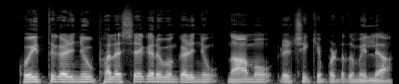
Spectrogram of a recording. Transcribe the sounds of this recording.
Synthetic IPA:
ko̞jt̪ːɨkɐɻiɲːupʰɐlɐɕeːkɐɾɐʋɐmkɐɻiɲːunaːmoːɾe̞ʈʂikʲːɐpːe̞ʈːɐðumilːɐ

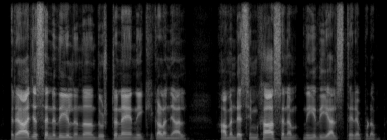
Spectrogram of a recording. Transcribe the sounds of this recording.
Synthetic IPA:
ɾaːd͡ʑɐsɐnːɐðijilninːɨd̪uʂʈɐne̞niːkʲːikːɐɭɐɲːaːl | ɐ̰ʋɐnde̞simhaːsɐnɐmniːðijaːlst̪ʰiɾɐpːeɽum

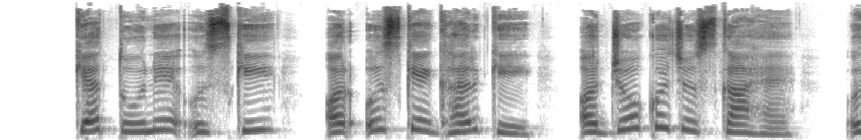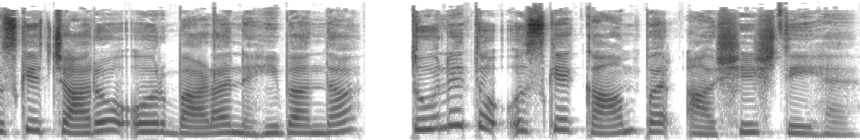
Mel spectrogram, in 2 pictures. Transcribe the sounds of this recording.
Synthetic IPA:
kjaːt̪uːneʔʊski | ɔːɾʊskeɡʱɐɾki | ɔːɾd͡ʒoːkʊt͡ʃʰʊskaɦɛː | ʊsket͡ʃaːɾõʔɔːɾbaːɽanɐɦĩbãːnd̪aː | t̪uːnet̪oʔʊskekaːmpɐɾaːʃiːʃd̪iːɦɛ̃ː

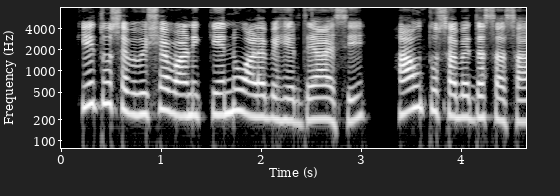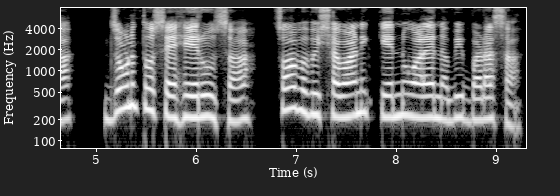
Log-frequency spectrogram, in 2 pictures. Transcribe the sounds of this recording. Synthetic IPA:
kit̪ʊsɛbʱɐʋɪʃjəʋãːɽ̃ikeːɾnũaːɭɛbɛɦeːɾd̪ɛaːɛsi | hãːũt̪ʊsabɛd̪ɐsasa | d͡zʊɽ̃t̪ʊsɛɦeːɾuːsa | sɔbʱɐʋɪʃjəʋaːɽ̃ikeːɾnũaːɭɛnɐ̃bʱibɐɽasaː

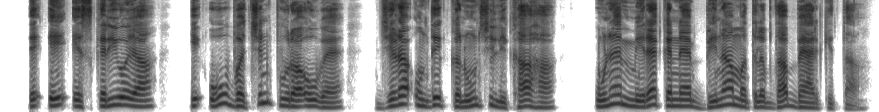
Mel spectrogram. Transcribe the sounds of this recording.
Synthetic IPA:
t̪eʔeːʔeːskɐɾioːja | kioːʋɐt͡ʃənpʊɾaɦʊʋɛ | d͡ʒeːɽaʔʊ̃nd̪ekɐnuːnt͡ʃlɪkʰaɦa | ʊɽ̃ɛ̃meːɾɛkɐnːɛbɪnamɐt̪ləbd̪abɛːɾkɪt̪ːa̰ː

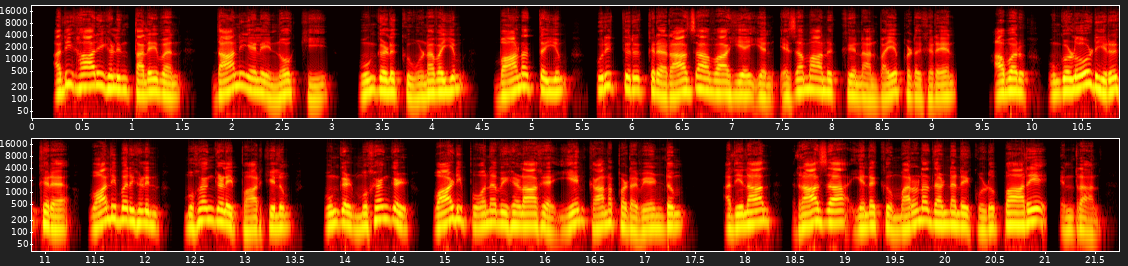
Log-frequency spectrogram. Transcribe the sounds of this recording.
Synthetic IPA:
ɐðɪɣaːɾɪɣɐɭɪnt̪ɐlɐɪʋɐn | d̪aːnɪjɐlɐɪnoːkːi | ʊŋɡɐɭɯkːɯʊɳɐʋɐjɯm | baːnɐt̪ːɐjɯm | kʊrɪt̪ːɪɾɯkːɪrɐɾaːd͡ʒaːʋaːɣɪjɐɛnɛd͡ʒɐmaːnɯkːɯnaːnbɐjɐpːɐɽɯɣɪreːn | ɐʋɐɾ | ʊŋɡɐɭoːɽɯɪɾɯkːɪrɐ | ʋaːlɪbɐɾɣɐɭɪn | mʊɣɐŋɡɐɭɐɪpːaːɾkɪlɯm | ʊŋɡɐɭmʊɣɐŋɡɐɭ | ʋaːɽipːoːnɐʋɐɪɣɐɭaːɣɐeːnkaːnɐpːɐɽɐʋeːɳɖɯm | ɐðɪnaːl | ɾaːd͡ʒaːɛnɐkːɯmɐɾɐɳɐd̪ɐɳɖɐnɐɪkːɔɽɯpːaːɾeːɛndra̰ːn

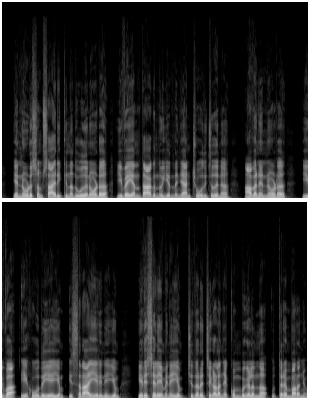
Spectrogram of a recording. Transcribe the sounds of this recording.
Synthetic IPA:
e̞nːo̞ːɽɨsɐmsaːɾikʲːunːɐd̪uːðɐno̞ːɽɨ | iʋɐe̞nd̪aːɣunːue̞nːɨɲaːnt͡ɕo̞ːd̪it͡ɕːɐðinɨ | ɐʋɐne̞nːo̞ːɽɨ | iʋɐje̞huːd̪ɐje̞jumisraːje̞ːline̞jum | je̞ɾuɕɐle̞ːmine̞jumt͡ɕiðɐrit͡ɕːɨkɐɭɐɲːɐko̞mbuɣɐɭenːɨut̪ːɐɾɐmpɐrɐɲːu

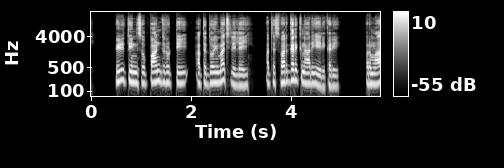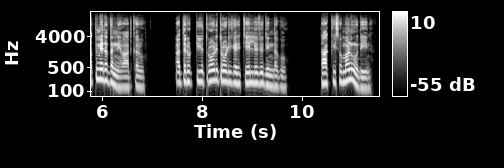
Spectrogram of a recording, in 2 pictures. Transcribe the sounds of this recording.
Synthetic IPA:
pʰɪɾit̪ɪnisopɐ̃ɲd͡ʒɾoːʈːiɐt̪ɛd̪oːimɐt͡ʃʰlileːi | ɐt̪ɛsʋɐɾɡaɾikɐnaːɾiɦeːɾikɐɾi | pɾɐmaːt̪mɛ̃ɾad̪ʱɐnjəʋaːd̪kɐɾu | ɐt̪ɛɾoːʈːijot̪ɾoːɽit̪ɾoːɽik̬ɐɾit͡ʃeːlːed͡ʒod̪ɪ̃nd̪aɡoː | t̪aːkisomɐɽ̃uõd̪iɦɪn

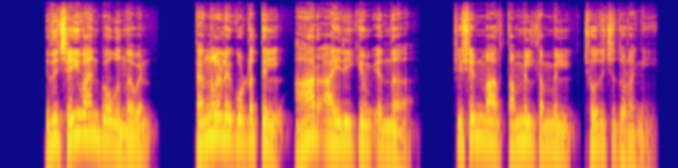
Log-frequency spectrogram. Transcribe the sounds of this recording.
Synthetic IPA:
iðɨt͡ɕe̞jʋaːnp̬o̞ːɣunːɐʋɐn | t̪ɐŋːɐɭuɽe̞kuːʈ̬ːɐt̪ːilaːraːjiɾikʲːumʔe̞nːɨ̰ | ɕiʂɐnmaːrt̪ɐmːilt̪ɐmːilt͡ɕo̞ːd̪it͡ɕːut̪uɽɐŋːḭ

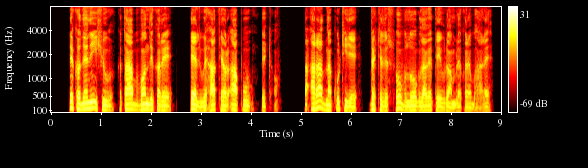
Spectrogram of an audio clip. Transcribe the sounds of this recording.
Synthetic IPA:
t̪eːkʰɔd̪ɛːnijiːʃukɐt̪aːbːɐ̃nd̪kɐɾɛ | pɛːluɛɦaːt̪ʰɛɔːɾaːpubeːʈʰɔ̰ | t̪aʔaːɾaːd̪nakʊʈʰid̪ɛ | bɛːʈʰɛd̪ɛsobloːɡlaːɡɛt̪eːuɾãːmbɭɛkɐɾɛbʱa̰ːɭɛ

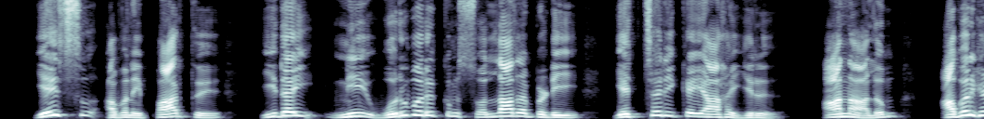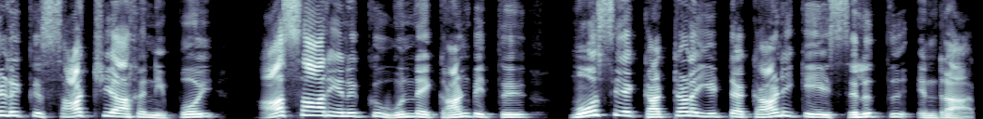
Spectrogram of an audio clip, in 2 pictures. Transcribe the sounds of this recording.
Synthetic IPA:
jeːsɯʔɐʋɐnɐɪpːaːɾt̪ɯ | ɪðɐɪniːɔɾɯʋɐɾɯkːɯmsɔlːaːðɐpːɐɽi | ɛt͡ʃːɐɾɪkːɐjaːɣɐɪɾɯ̰ | aːnaːlɯm | ɐʋɐɾɣɐɭɯkːɯsaːʈ̚t͡ʃɪjaːɣɐniːpːoːj | aːsaːɾɪjɐnɯkːɯʊnːɐɪkːaːɳbɪt̪ːɯ | moːseːkːɐʈːɐɭɐɪʈːɐkaːɳɪkːɐjɐɪsɛlɯt̪ːɯʔɛndra̰ːɾ

